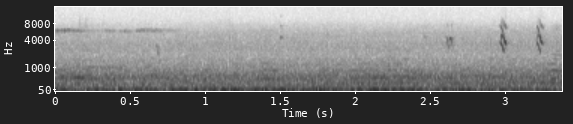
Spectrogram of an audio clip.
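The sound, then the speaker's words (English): A wild bird gives a quick series of three or four short, high chirps near the end, faint over a steady low rumbling background with no talking. “Wild bird.”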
